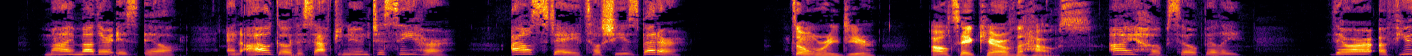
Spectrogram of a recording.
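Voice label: dialog, Conversación en Ingles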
